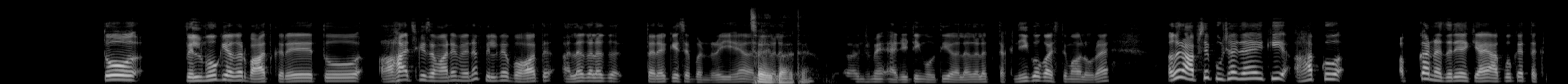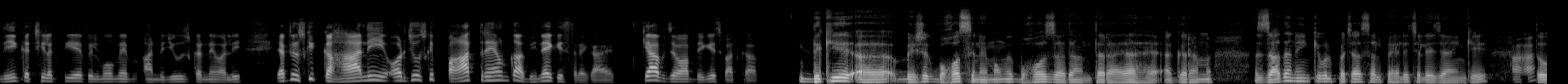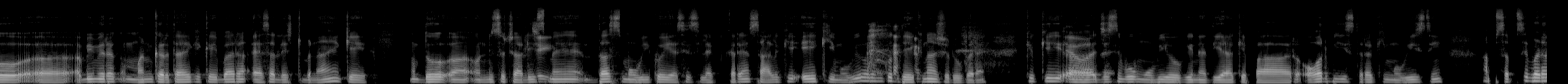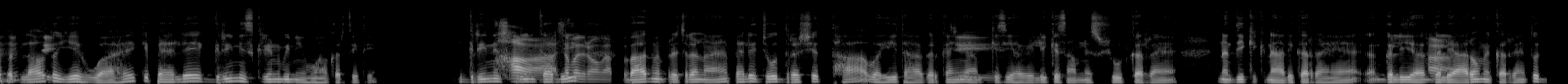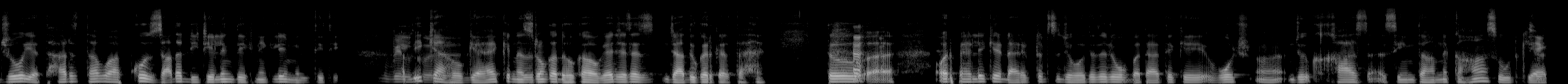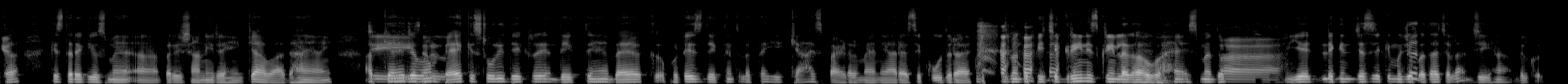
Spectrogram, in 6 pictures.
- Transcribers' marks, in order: laughing while speaking: "आज"; in English: "एडिटिंग"; in English: "यूज़"; in English: "लिस्ट"; in English: "मूवी"; in English: "सेलेक्ट"; in English: "मूवी"; chuckle; in English: "मूवी"; in English: "मूवीज़"; in English: "ग्रीन स्क्रीन"; in English: "ग्रीन स्क्रीन"; in English: "शूट"; in English: "डिटेलिंग"; laughing while speaking: "है"; in English: "डायरेक्टर्स"; chuckle; in English: "सीन"; in English: "शूट"; in English: "बैकस्टोरी"; in English: "बैक फुटेज"; in English: "फुटेज"; laugh; in English: "ग्रीन स्क्रीन"; laughing while speaking: "हुआ है"
- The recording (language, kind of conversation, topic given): Hindi, podcast, पुरानी और नई फिल्मों में आपको क्या फर्क महसूस होता है?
